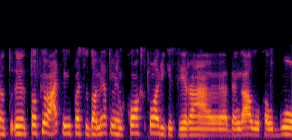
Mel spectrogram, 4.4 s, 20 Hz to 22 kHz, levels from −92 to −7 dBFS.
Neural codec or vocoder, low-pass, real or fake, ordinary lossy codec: none; 5.4 kHz; real; AAC, 48 kbps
